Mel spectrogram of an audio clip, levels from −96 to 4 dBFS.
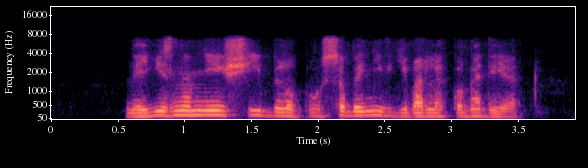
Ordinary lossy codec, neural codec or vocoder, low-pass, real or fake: Opus, 16 kbps; codec, 24 kHz, 6 kbps, HILCodec; 7.2 kHz; fake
